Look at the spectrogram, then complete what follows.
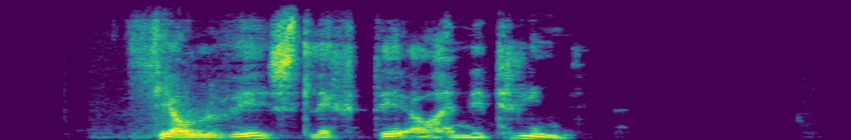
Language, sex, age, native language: Icelandic, male, 30-39, Icelandic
